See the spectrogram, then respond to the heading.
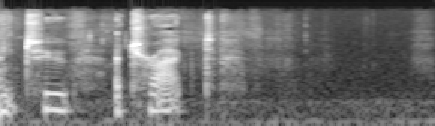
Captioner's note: speaking French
